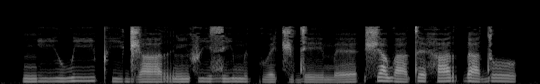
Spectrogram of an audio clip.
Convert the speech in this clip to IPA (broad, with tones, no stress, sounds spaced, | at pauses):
ɲ iː˨ w iː˦ pʰ i˨ d͡ʒ aː˨ r ĩ˨ f i˦ z i˦ m ɪ˦ kʷ ɛ˨ t͡ʃ ɪ˨ d eː˨ m ɛ˨˦ | ʃ a˦ w a˨ t ɛ˦ h a˦ r ɗ a˦˨ d o˦˨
